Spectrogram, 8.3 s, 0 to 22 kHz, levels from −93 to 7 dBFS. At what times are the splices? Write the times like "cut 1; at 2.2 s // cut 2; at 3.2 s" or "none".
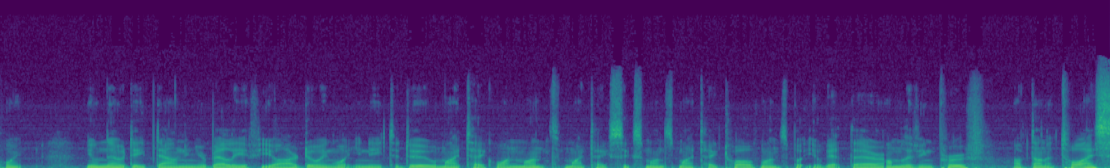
cut 1; at 3.3 s // cut 2; at 6.6 s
